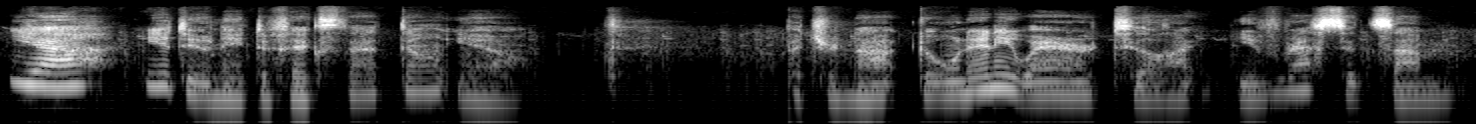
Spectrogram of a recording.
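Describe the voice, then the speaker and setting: A man playing a doting, teasing feminine male monster companion in a softspoken, often whispered ASMR roleplay. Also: fairly high pitch, very animated, takes it slowly, a little hiss or hum, full character voice. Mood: gentle, caring. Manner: breathy, often dropping to a whisper.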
